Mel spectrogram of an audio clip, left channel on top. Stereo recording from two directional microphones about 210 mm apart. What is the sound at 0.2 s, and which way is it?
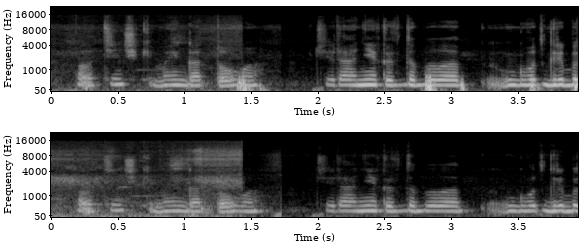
Speech, 25° left (ahead or behind).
